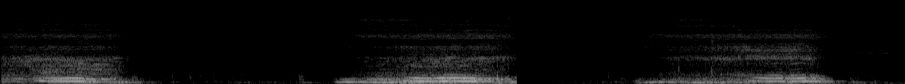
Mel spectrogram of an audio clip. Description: Trying to sleep peacefully at midnight but this snoring had other plans 😤😴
